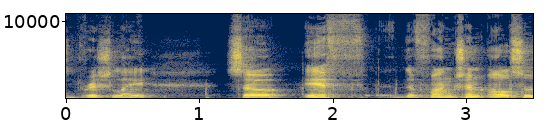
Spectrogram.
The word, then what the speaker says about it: Dirichlet: drischleigh conditions or so you might call it richlet but the actual pronunciation is drishlay so if the function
